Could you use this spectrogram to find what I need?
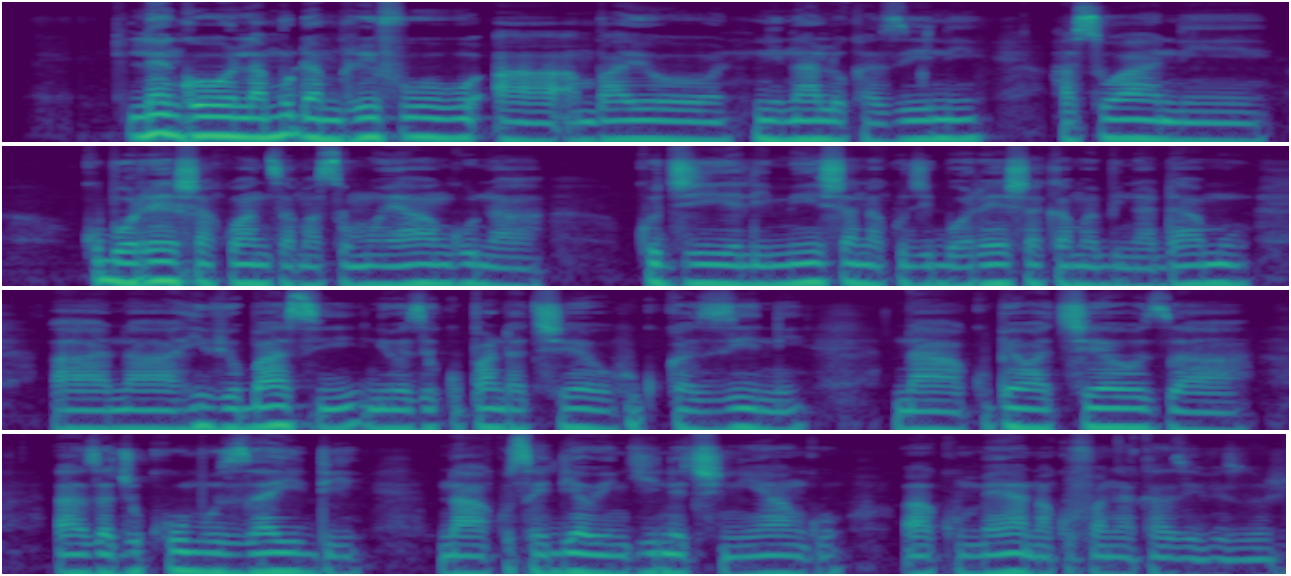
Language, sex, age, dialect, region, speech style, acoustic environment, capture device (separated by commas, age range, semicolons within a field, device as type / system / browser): Swahili, male, 18-24, Kenya - Nairobi Sheng-influenced, Kenya, relaxed, silence, mobile / Linux / Chrome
